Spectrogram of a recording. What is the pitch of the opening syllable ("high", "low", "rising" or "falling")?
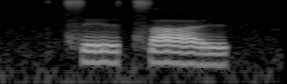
high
